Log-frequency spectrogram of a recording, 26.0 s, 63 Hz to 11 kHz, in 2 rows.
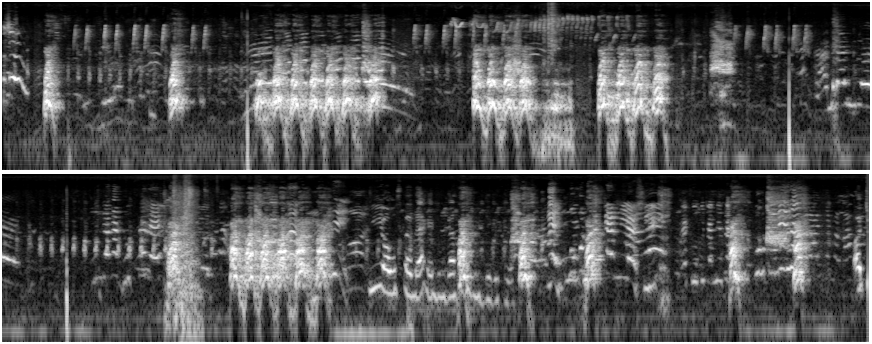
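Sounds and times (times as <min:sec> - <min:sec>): small bird chirping: 0:00.1 - 0:03.7, 0:06.1 - 0:12.4
dog barking: 0:00.6 - 0:01.0, 0:02.5 - 0:03.0, 0:03.8 - 0:05.9, 0:07.1 - 0:10.1, 0:15.5 - 0:18.2, 0:19.9 - 0:22.1, 0:23.9 - 0:25.2.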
